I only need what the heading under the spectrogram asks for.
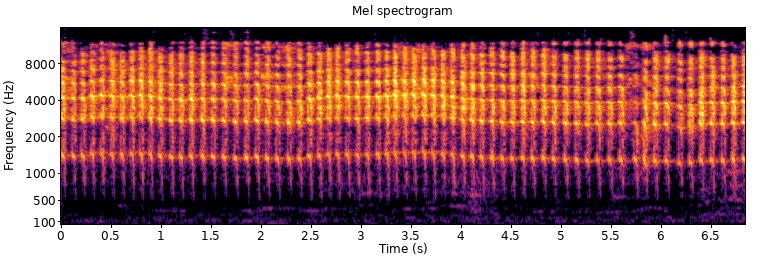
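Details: Long-tailed shrike in full ngekek style: a fast, even run of harsh rattling notes, about three per second, sustained throughout without pause.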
